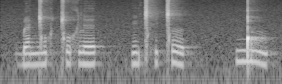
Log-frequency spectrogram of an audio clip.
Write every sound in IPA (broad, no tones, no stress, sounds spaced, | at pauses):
ɡ͡b æ ŋ͡ǀ õ x ǀ o x l ɛ | ẽ ǀʰ e ǀ ə | ŋ͡ǃ ɯ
